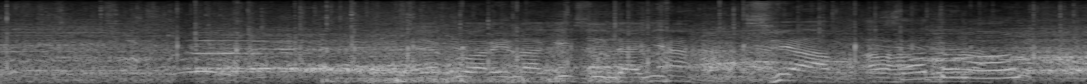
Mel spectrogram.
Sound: applause

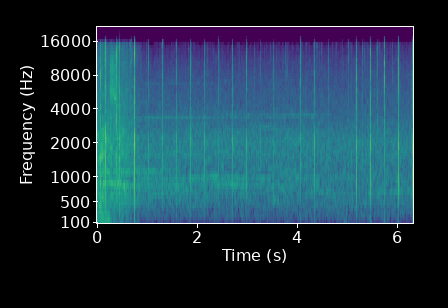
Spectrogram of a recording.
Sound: audience cheering and applauding

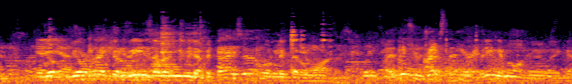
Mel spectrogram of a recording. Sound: server talking to nearby table

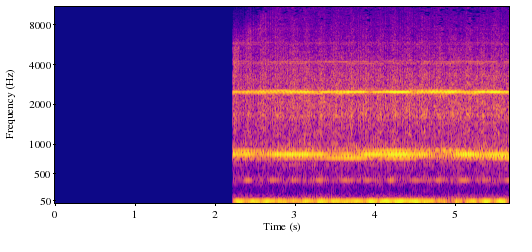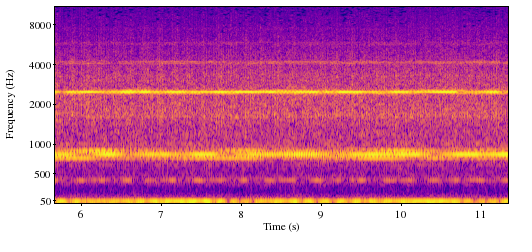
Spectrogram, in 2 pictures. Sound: sound of creepy alarm

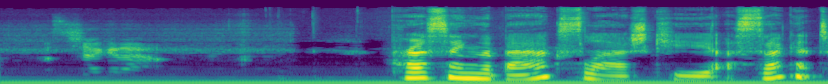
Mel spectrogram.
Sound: voiceover - female speaker

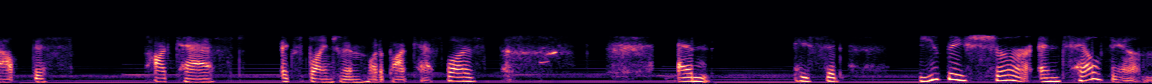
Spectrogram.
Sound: laughs

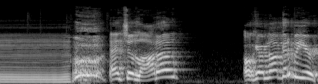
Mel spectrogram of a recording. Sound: gasps

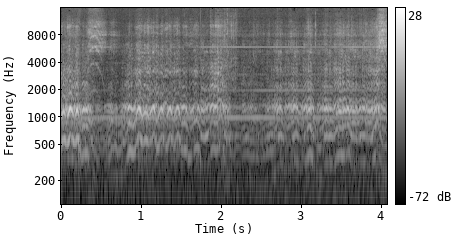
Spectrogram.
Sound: engine whining

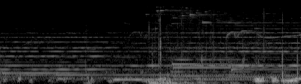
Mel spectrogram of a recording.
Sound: sparkle

